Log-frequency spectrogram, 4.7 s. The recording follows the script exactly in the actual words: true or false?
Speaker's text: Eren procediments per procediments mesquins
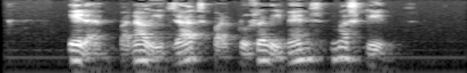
false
